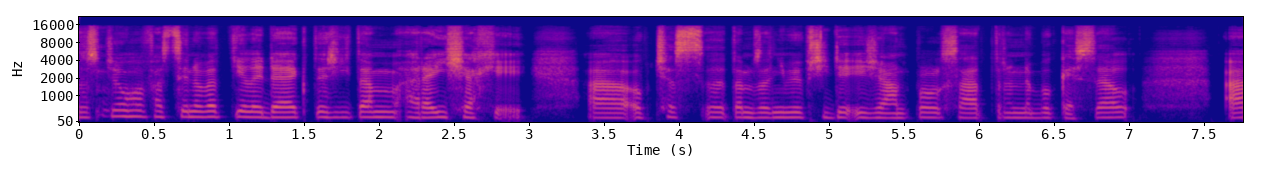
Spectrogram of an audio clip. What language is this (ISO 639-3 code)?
ces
